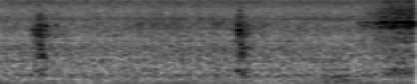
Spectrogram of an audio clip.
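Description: Faint clock ticking about once a second, two ticks, over a low steady hum in a quiet small room.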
